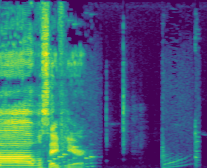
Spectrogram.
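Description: A short electronic chime plays.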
